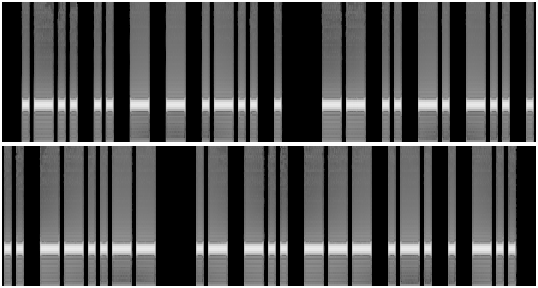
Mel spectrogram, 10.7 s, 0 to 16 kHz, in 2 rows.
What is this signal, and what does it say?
Morse code, heard as a keyed tone, about 20 wpm, 1000 Hz. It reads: LITTLE MINDS, ADORED
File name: qotdfiles / 20wpm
